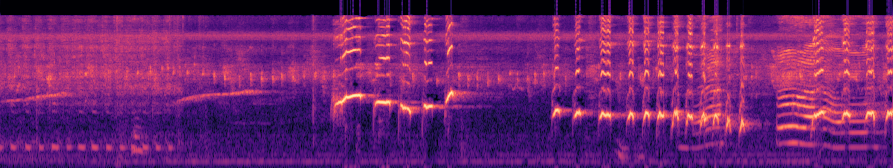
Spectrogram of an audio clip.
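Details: Shama from Banjar, Borneo, heading for a contest, sings thin rising whistles over a faint hum, then loud clipped bursts of slurred notes and a long rapid series of repeated notes.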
